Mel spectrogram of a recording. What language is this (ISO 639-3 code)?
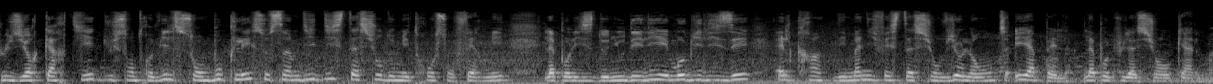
fra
